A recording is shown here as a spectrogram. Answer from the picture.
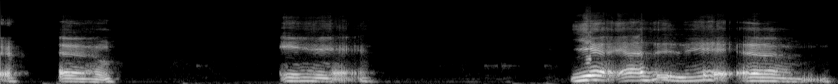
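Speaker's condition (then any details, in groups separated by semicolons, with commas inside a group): Spastic quadriplegic cerebral palsy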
